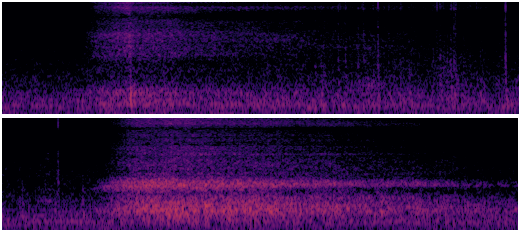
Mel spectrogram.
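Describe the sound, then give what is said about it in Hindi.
One long, deep breath taken during a mindfulness exercise: a faint, drawn-out airy inhale, then a louder, hissing exhale that fades out, with no talking. “अब एक लंबी गहरी सांस लेंगे”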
